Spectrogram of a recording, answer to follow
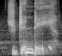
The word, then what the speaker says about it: Jindy: charge jindy yeah what emphasis on the D Jim Jim Jim Jim D Jim D Jimmy D D the D Jimmy like Jin like the drink and D hen don't say it wrong all right gy okay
